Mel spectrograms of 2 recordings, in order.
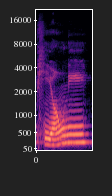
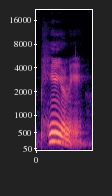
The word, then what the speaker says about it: peony: I see the spelling I want to say peon peon but it's PE p so emphasis on that P peony repeat that peony now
